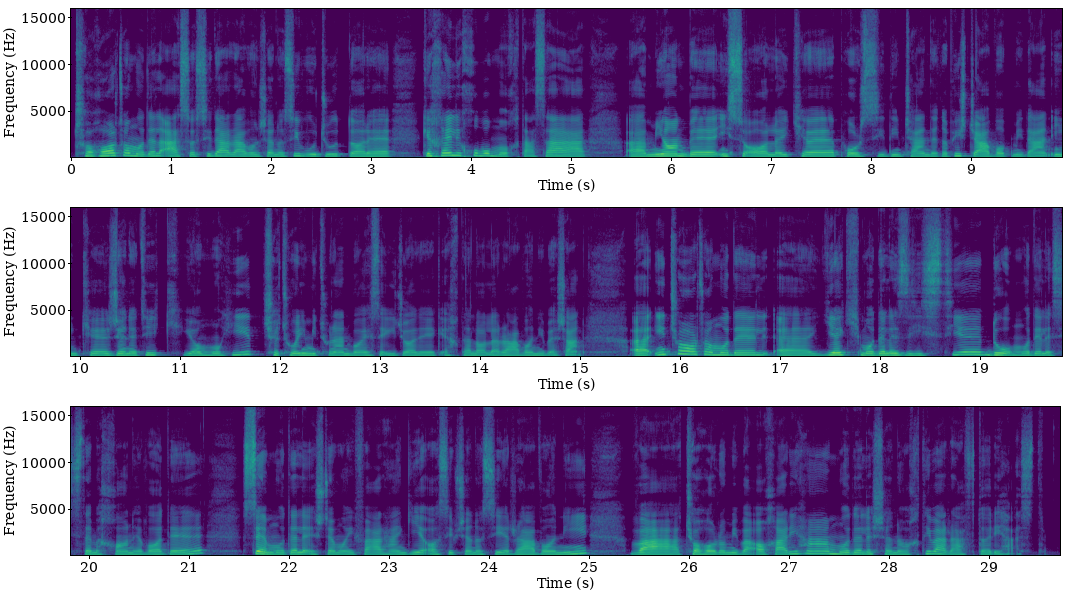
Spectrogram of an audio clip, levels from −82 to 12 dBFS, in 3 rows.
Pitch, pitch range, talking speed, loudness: 185 Hz, 175-210 Hz, 130 wpm, -22 LUFS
